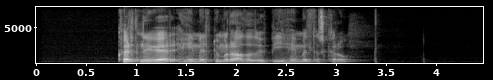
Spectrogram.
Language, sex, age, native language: Icelandic, male, 30-39, Icelandic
